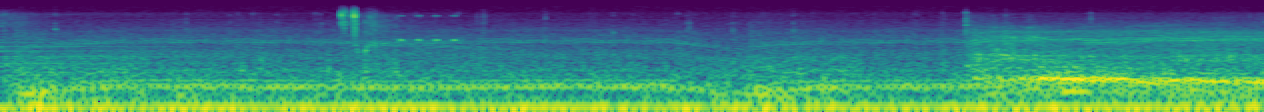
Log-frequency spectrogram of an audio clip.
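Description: A police car engine in the Ignition racing game drones steadily throughout, a low constant hum with a brief sharp chirp early on and a rising whine near the end as another vehicle noise swells.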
